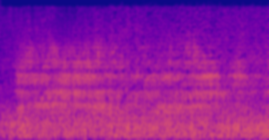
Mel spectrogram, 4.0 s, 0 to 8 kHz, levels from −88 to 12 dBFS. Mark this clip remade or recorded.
remade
